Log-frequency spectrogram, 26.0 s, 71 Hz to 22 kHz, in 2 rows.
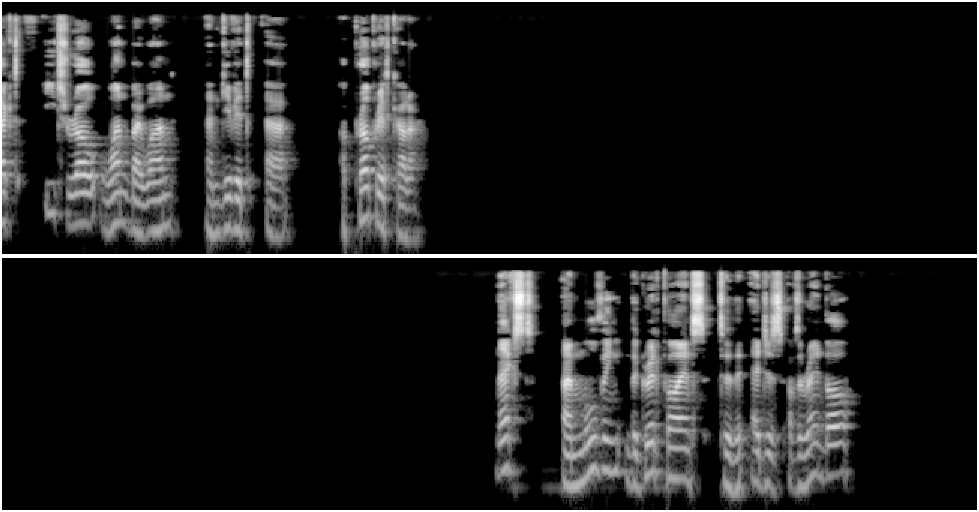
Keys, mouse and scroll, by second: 1.0-2.4 drag, 2.5-3.5 drag, 4.0-5.0 drag, 5.3 click, 6.2 click, 7.5 click, 8.7-10.2 drag, 10.5-12.0 drag, 12.5 click, 13.3 click, 14.5-15.6 drag, 16.5 click, 17.4-18.4 drag, 19.7-21.1 drag, 21.5-22.4 ctrl+scroll up 2, 22.8-23.4 scroll down 2, 24.0-25.9 drag.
